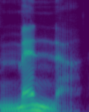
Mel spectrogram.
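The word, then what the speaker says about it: mennä: The verb for to go in Finnish is menna. And it's pronounced pretty much just how it looks.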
